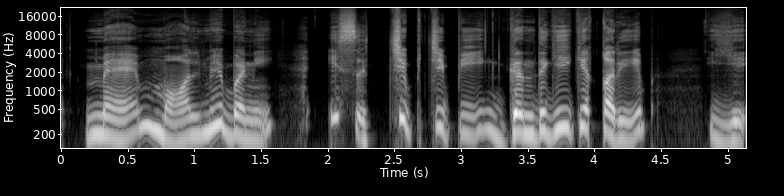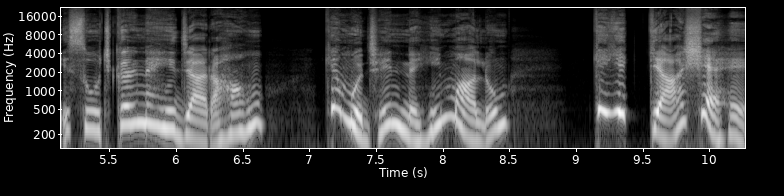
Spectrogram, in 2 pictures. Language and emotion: Urdu, disgusted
